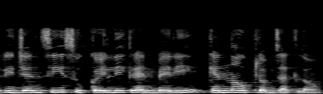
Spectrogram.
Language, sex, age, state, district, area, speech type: Goan Konkani, female, 30-45, Goa, Tiswadi, rural, read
